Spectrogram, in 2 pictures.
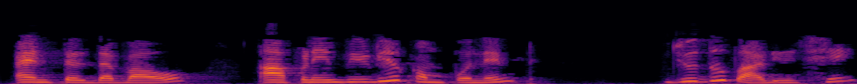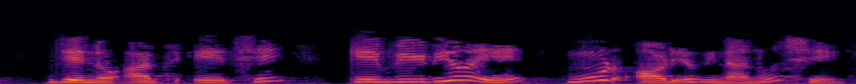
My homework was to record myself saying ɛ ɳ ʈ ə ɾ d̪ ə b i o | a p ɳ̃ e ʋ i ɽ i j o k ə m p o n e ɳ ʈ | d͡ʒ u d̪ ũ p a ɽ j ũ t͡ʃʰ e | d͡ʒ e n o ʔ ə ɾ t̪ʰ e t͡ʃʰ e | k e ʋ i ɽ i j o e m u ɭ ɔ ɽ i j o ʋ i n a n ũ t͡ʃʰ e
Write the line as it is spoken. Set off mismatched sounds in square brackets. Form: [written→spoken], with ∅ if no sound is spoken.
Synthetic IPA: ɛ ɳ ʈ ə ɾ d̪ ə b [i→a] o | a p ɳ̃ e ʋ i ɽ i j o k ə m p o n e ɳ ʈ | d͡ʒ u d̪ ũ p a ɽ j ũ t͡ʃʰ e | d͡ʒ e n o ʔ ə ɾ t̪ʰ e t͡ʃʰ e | k e ʋ i ɽ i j o e m u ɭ ɔ ɽ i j o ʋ i n a n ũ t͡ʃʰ e

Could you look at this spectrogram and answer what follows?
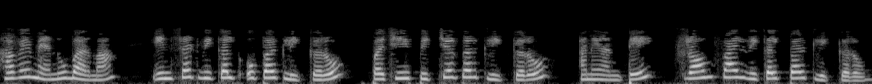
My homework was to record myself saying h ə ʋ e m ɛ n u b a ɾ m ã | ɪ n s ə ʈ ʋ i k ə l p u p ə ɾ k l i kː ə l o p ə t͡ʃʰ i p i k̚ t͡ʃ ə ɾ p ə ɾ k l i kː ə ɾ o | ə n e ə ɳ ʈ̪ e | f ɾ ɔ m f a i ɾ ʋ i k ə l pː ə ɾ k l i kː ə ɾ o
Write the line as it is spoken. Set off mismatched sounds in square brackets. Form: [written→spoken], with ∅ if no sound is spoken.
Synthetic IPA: h ə ʋ e m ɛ n u b a ɾ m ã | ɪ n s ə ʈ ʋ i k ə l p u p ə ɾ k l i kː ə [l→ɾ] o p ə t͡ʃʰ i p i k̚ t͡ʃ ə ɾ p ə ɾ k l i kː ə ɾ o | ə n e ə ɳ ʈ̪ e | f ɾ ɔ m f a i [ɾ→l] ʋ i k ə l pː ə ɾ k l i kː ə ɾ o

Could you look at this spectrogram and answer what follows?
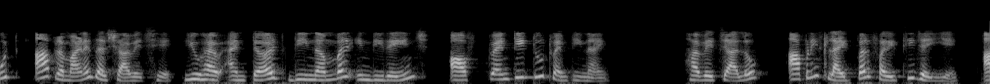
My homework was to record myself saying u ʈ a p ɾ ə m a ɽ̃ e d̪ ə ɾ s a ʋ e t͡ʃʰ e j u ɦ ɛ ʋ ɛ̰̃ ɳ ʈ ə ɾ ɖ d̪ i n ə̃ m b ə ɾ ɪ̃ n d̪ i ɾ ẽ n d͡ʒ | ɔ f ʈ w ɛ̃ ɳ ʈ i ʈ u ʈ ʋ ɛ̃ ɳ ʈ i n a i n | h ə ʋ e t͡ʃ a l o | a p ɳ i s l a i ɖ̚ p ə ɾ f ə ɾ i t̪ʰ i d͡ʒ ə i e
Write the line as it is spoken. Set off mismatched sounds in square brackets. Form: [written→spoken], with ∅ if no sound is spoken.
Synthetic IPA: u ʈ a p ɾ ə m a ɽ̃ e d̪ ə ɾ [s→ʃ] a ʋ e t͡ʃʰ e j u ɦ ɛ ʋ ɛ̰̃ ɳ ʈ ə ɾ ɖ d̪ i n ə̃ m b ə ɾ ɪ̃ n d̪ i ɾ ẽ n d͡ʒ | ɔ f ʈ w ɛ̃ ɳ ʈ i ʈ u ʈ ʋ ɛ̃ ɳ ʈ i n a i n | h ə ʋ e t͡ʃ a l o | a p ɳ i s l a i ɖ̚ p ə ɾ f ə ɾ i t̪ʰ i d͡ʒ ə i e

